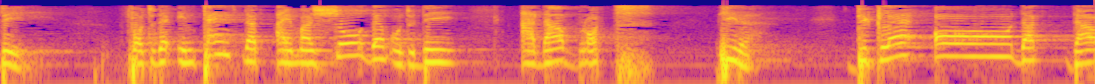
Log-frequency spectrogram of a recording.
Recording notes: Preached at The Mega Church, Korle Gonno Cathedral. Thanksgiving Convention.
